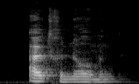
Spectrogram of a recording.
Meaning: past participle of uitnemen
- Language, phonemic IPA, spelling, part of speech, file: Dutch, /ˈœytxəˌnomə(n)/, uitgenomen, verb / preposition / postposition, Nl-uitgenomen.ogg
